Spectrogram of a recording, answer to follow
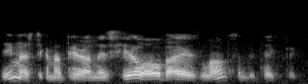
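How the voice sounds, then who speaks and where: An actor playing a friendly American traveler in a 1940s radio drama, casual and chatty. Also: male voice, fairly low pitch, lively intonation, fast talker, breathy edge. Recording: muffled 1940s radio broadcast.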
